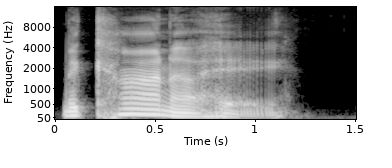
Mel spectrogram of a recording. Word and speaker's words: McConaughey: Mick, M-C. Then Con. Then Aug, like August. – Mm-hmm. – Then Hey, McConaughey.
